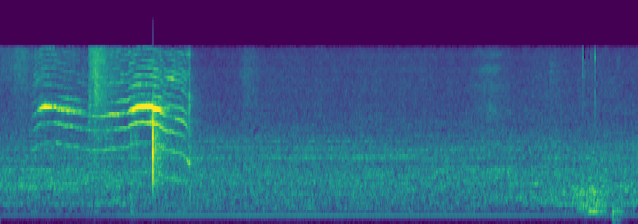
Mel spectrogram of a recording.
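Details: White kitten, eight weeks old, giving two high, thin meows in quick succession, each a wavering rising-then-falling whine with clear overtones, followed by quiet room hum and a faint rustle near the end.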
